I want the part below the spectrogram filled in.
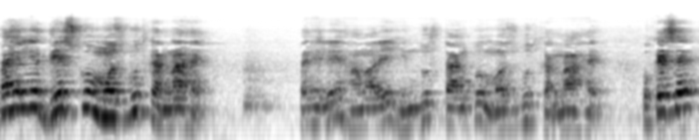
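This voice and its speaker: A man with a non-native accent speaks at a high pitch with very wide pitch swings, amid noticeable background noise and audible room echo. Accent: non-native Hindi speaker. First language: Nepali (speaking Hindi). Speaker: citizen commentator. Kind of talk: political opinion monologue. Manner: halting, many fillers.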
